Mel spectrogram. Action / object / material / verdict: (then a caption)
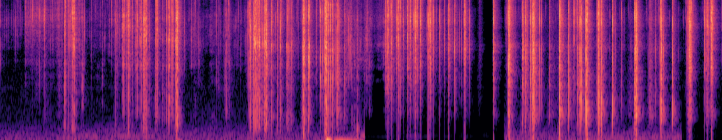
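scrape / nylon hook-and-loop fastener patches / nylon / none. A pair of small, flat red nylon hook-and-loop Velcro patches, held in both hands with the fingertips over a carpet, are repeatedly pressed together and pulled apart. Each pull makes a bright, crackling ripping sound, with longer drawn-out tears early on and quicker, sharper bursts later, separated by brief quiet gaps.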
